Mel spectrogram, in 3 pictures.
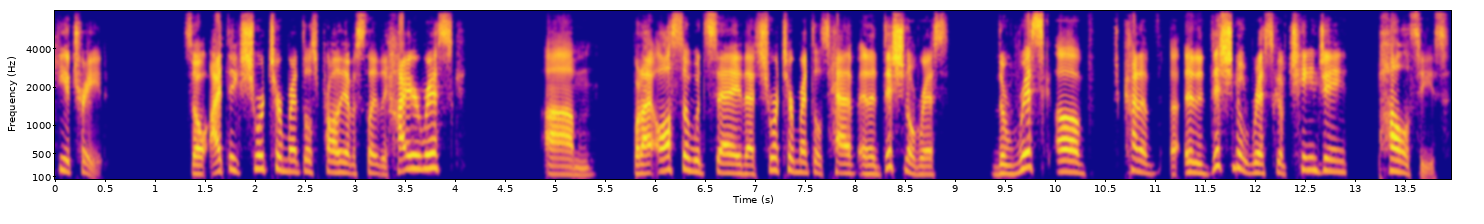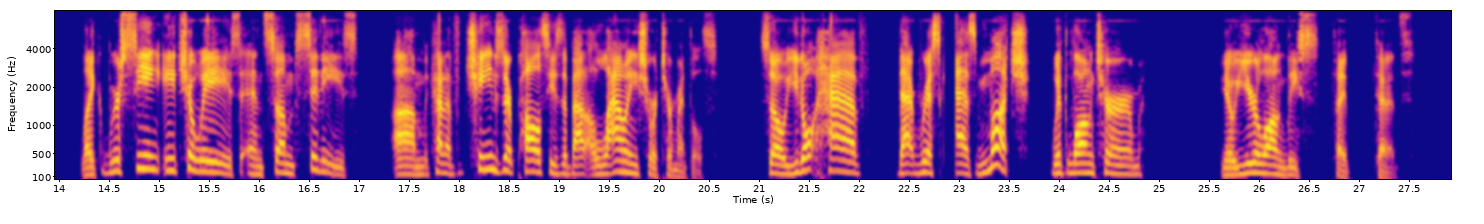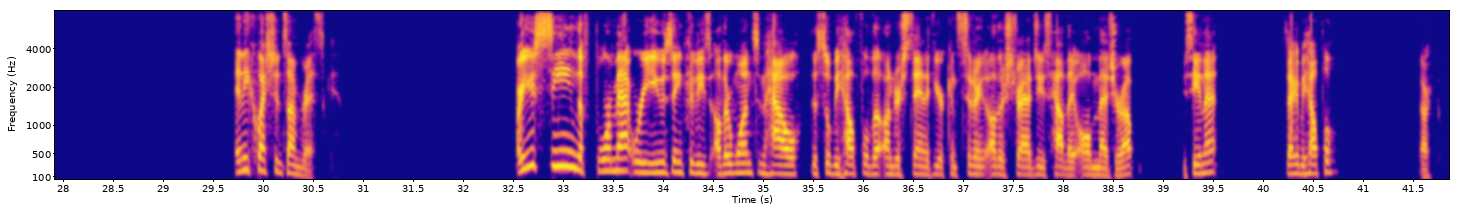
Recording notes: This was a live class recorded.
